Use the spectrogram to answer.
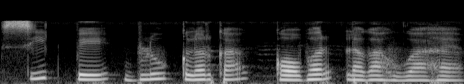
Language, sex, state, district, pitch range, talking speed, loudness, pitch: Hindi, female, Bihar, West Champaran, 205-235 Hz, 115 wpm, -17 LUFS, 220 Hz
